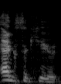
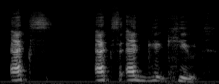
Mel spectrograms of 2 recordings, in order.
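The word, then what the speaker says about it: Exeggcute: sorry it's it's sorry it's not execute it's x x egg cute yes i said cute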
